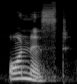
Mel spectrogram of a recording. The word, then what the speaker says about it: honest: Honest, H is silent here, so it's starting with consonant.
